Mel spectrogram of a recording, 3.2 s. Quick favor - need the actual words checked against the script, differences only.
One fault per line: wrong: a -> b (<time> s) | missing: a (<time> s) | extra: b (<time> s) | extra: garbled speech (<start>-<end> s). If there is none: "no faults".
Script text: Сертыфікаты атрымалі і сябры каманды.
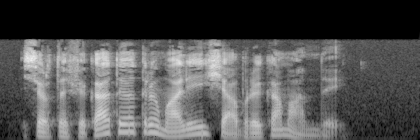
no faults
